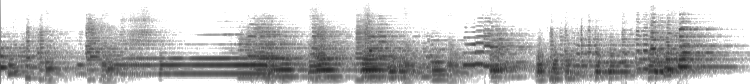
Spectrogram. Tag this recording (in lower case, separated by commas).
musical instrument, classical music, orchestra, music, wind instrument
